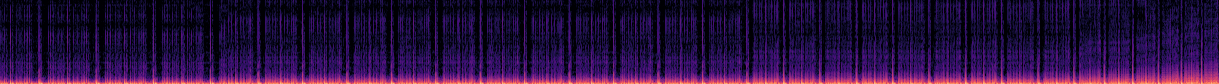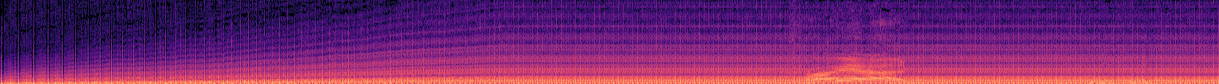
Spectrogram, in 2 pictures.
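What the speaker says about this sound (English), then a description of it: "now the pulses that you're hearing are these pulses" Rapid synthesized pulses buzz steadily, then sweep upward in pitch into a higher continuous tone, with a few brief chirps near the end.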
